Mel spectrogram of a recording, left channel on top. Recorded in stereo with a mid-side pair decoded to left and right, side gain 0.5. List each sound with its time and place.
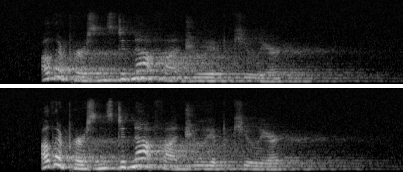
0.4 s a woman speaking: 70° right, 1.3 m; by 2.9 s 50° right, 2.5 m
